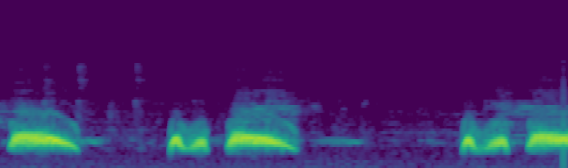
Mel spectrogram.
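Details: Male and female spotted doves calling to provoke cooing during training. Mellow low coos repeat as paired units, a quick dipping note followed by a sustained downward-sliding coo, separated by short pauses and a faint hum.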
